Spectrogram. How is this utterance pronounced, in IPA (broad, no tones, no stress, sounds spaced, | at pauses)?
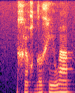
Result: x œ̃ χ ɡ ʊ x ĩ w ã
